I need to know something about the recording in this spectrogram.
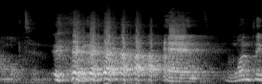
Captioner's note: laughs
